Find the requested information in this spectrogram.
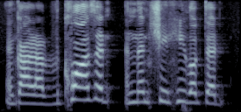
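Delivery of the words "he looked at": ordinary delivery, nothing marked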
